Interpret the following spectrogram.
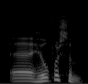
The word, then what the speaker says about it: Hilversum: This is Hilversum, hi. How do you say that? Hilversum.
